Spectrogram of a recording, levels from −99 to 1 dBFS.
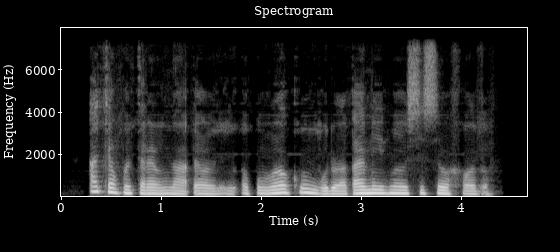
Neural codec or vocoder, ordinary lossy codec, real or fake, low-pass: codec, 16 kHz, 0.5 kbps, FunCodec, trained on LibriTTS, 25 frames a second; none; fake; 7.2 kHz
